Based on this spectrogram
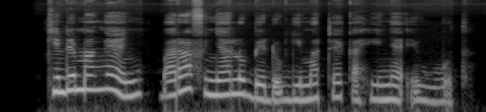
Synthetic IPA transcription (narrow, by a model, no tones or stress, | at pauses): kindemaŋɛɲbaɾafɲalobedo̰ɡimatɛkahɪɲaʔḛwot̪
